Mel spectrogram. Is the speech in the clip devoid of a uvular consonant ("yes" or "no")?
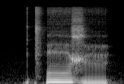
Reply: no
